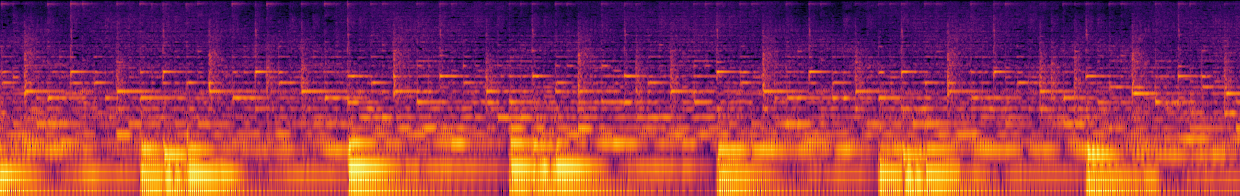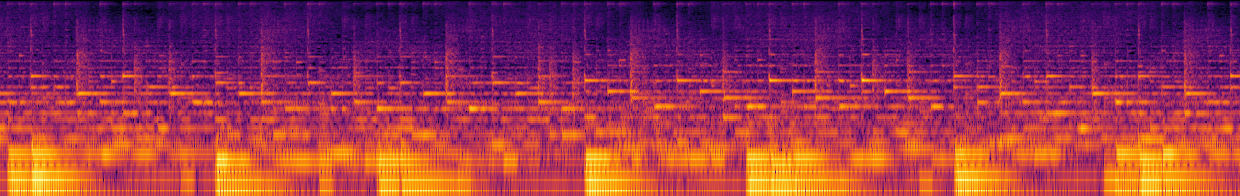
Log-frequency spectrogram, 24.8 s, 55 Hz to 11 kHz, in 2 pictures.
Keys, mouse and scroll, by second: 0.0-2.6 typing, 0.4 click, 0.7 shift+middle click, 3.4 click, 4.0 ctrl+s, 4.2-6.8 shift+middle drag, 6.8 click, 7.3 middle click, 7.8 ctrl+middle click, 8.4 click, 8.6 middle click, 9.3 click, 9.6 middle click, 10.2 click, 10.8 shift+click, 11.1 shift+click, 11.3 middle click, 11.8 g, 12.1 Down, 12.7 Return, 12.9 ctrl+s, 13.2 click, 13.6 shift+click, 14.7 ctrl+j, 15.2 click, 15.6 shift+click, 16.5 ctrl+j, 17.1 middle click, 17.7 ctrl+s, 17.8 middle click, 18.9 shift+click, 19.8 middle click, 20.4 shift+click, 21.0 ctrl+middle click, 21.3-22.5 typing, 22.9 click, 23.4 alt+h.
